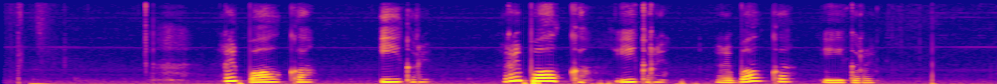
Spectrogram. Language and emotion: Russian, sad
